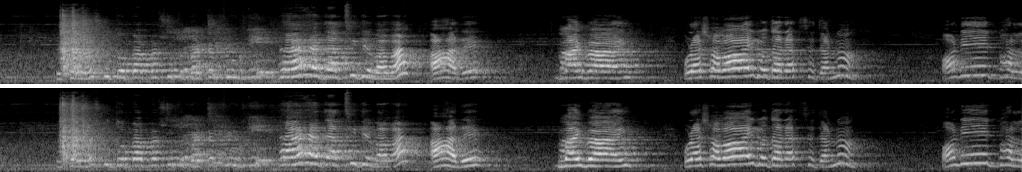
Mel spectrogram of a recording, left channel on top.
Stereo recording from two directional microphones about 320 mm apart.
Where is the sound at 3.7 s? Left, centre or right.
Left.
